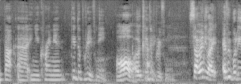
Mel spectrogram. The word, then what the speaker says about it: Peddubriwny: it's what are you crying above on the pronunciation is in English we would say Brittany but in Ukrainian feed the Brittany oh okay so anyway everybody this is Zoe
